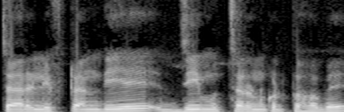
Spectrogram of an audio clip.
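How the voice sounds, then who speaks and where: A man teaching Arabic letter pronunciation, with a Bangladeshi Bengali accent, explaining calmly and then drawing out each letter in long sung tones. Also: mid-range voice, clean tone, no room sound. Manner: slow, drawn-out sung letter sounds between calm explanations. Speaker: Quran teacher.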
